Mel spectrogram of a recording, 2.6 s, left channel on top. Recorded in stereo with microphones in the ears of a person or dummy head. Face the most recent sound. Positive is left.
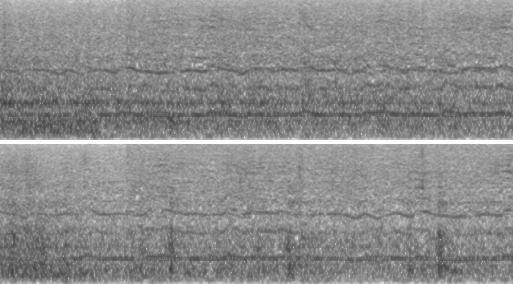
No sound to turn to.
